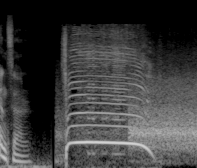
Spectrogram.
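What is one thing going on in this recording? A man shouts loudly and long, close up.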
